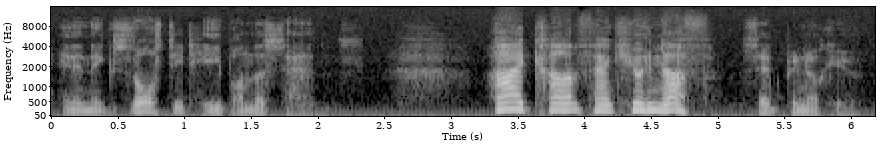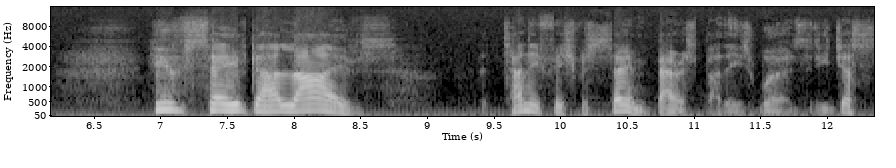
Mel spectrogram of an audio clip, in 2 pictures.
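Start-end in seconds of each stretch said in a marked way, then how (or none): 3.3-5.0 put-on high, bright puppet boy voice; a grateful young puppet, pitched well up; Pinocchio's voice. Pinocchio thanking the tunny fish. 6.9-8.8 put-on high, slow, heartfelt puppet boy; Pinocchio's voice. Pinocchio thanking the tunny fish.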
